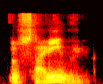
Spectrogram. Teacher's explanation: This is a consonant with a vowel, the Heroic, and that is a diphthong, and that would be pronounced like it, AY.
